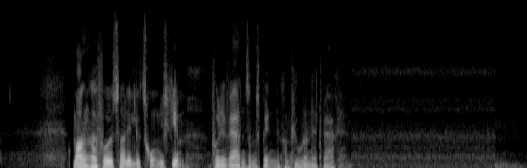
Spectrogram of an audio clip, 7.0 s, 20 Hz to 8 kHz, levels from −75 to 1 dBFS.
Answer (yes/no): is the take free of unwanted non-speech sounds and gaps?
yes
